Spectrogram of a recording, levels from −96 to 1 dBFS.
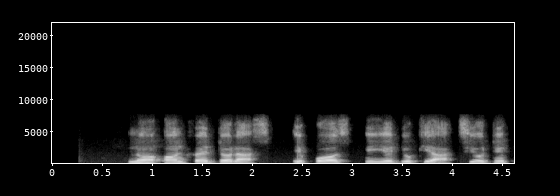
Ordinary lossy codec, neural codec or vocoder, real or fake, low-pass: Opus, 32 kbps; vocoder, 44.1 kHz, 80 mel bands, Vocos; fake; 7.2 kHz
